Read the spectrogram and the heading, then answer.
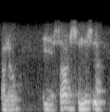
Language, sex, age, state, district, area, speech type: Nepali, male, 18-30, West Bengal, Darjeeling, rural, conversation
